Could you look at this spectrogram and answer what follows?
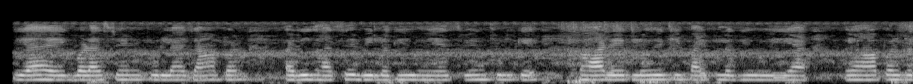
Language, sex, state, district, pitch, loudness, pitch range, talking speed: Hindi, female, Punjab, Fazilka, 215 Hz, -18 LUFS, 210-220 Hz, 175 wpm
